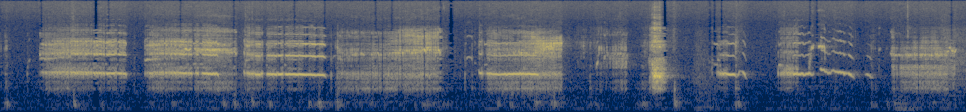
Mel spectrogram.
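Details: At a cockatiel nest, a series of rough, buzzy calls about a second long come in quick succession, with a sharp knock and a few short squeaky notes toward the end.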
